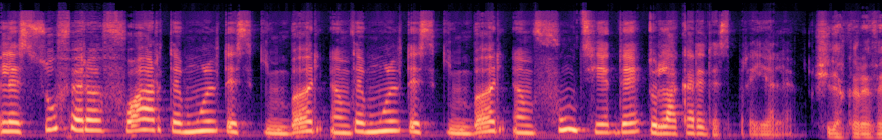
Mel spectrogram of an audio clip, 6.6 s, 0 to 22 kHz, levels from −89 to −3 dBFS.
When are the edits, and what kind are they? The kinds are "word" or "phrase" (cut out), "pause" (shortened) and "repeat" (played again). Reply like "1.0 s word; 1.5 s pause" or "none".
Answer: 2.6 s repeat; 4.9 s word; 5.3 s word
